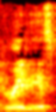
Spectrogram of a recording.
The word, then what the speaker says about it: Gradius: Yeah, there's only one boss that repeats in the original Gradius, and people are going to yell at me probably for pronouncing it Gradius, because I think it's actually Gradius.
